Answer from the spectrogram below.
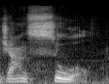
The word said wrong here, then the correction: Searle: It's John Searle. S-E-R-L, Searle.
